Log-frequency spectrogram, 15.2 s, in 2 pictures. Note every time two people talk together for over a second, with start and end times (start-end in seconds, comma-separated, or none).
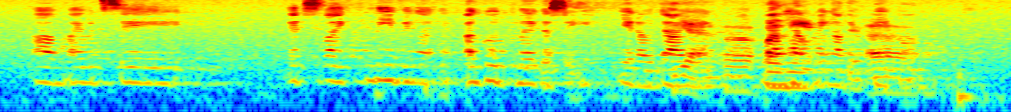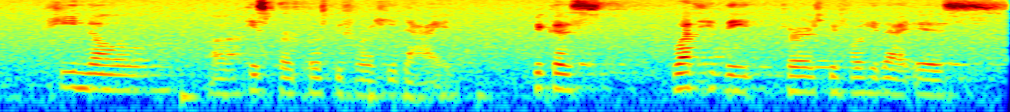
5.1-6.9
